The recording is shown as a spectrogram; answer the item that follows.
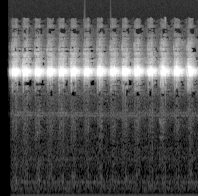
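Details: Two-spotted cricket giving a clear, loud, high-pitched chirp, steady pulses repeated about four times per second with no other sounds.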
